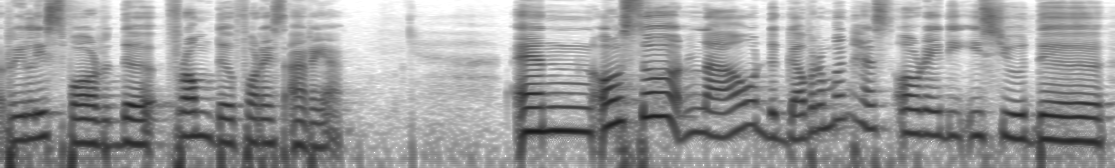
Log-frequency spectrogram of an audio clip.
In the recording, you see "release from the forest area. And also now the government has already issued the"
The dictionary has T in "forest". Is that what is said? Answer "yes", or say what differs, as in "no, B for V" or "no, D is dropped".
yes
